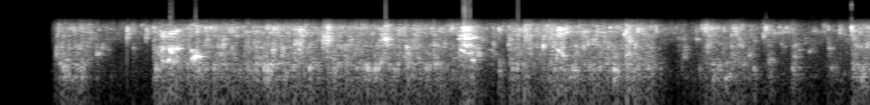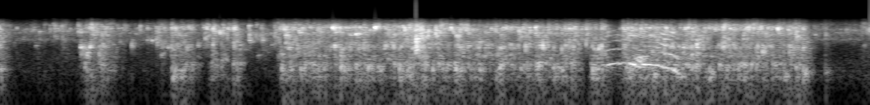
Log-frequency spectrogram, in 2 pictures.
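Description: Bathtub tap running, a thin stream pouring from a duck-shaped spout cover into the tub and splattering against a baby's hand as it plays in the water. The rushing, splashing noise is steady, dipping briefly now and then.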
